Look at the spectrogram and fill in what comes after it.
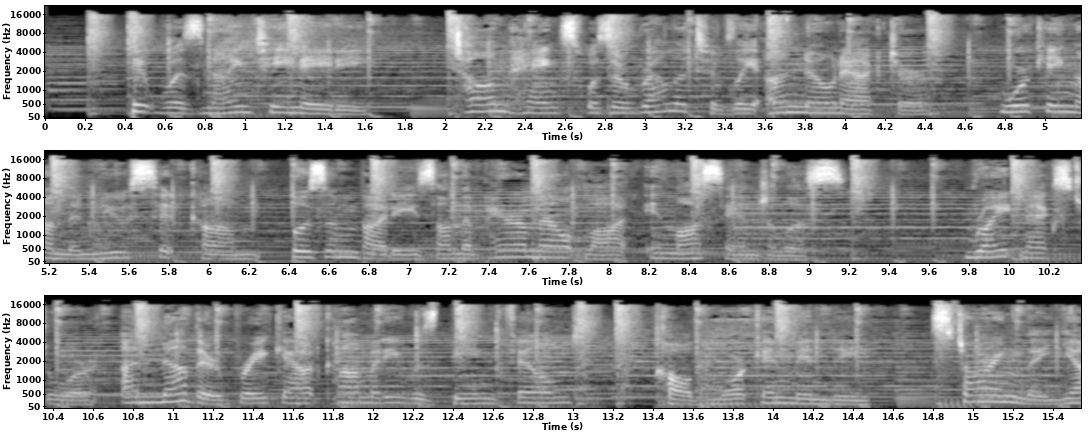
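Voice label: ENG Narr Documentary, English narration documentary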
